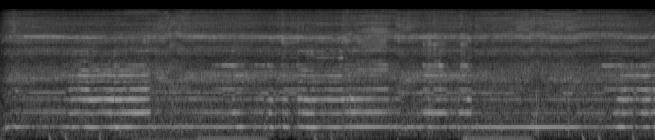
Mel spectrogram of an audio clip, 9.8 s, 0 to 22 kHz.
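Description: Table-mounted router spinning a 5/16-inch roundover bit with a steady high whine, the cutting noise swelling and easing as the edges of small wooden pieces are fed past the bit.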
